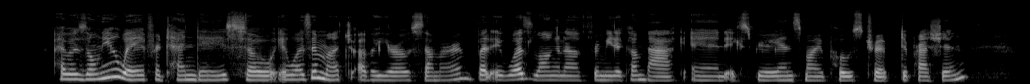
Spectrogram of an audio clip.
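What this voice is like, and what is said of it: Tired, hoarse, fading voice. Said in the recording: “excuse the voice because I am jet lagged and keep waking up at 4 a.m. and I also, for some reason, am losing my voice.”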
